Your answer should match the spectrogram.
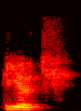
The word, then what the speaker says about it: Peart: exemplo, de um sucesso do livro de Neil Peart, do Rush. Você foi lá e bancou, e eu acho que é um dos que tem melhor saída na tua editora, né? É o Neil Peart, o Neil Peart, a Candice vai, se ela tiver aí, ela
